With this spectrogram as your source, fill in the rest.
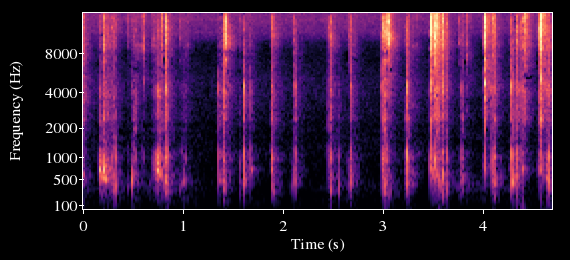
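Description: A small, hollow red plastic tub with a white plastic screw lid is held in both hands while fingers repeatedly twist and rub the lid. This makes an irregular run of short, dry, scratchy crinkling bursts. They are centered in the midrange with some bright edges, and each one stops quickly, with quiet gaps in between.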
